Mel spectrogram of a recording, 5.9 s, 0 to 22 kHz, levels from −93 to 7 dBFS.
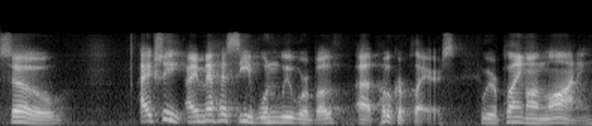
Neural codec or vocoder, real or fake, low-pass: codec, 16 kHz, about 1 kbps, DyCAST, with the encoder's durations; fake; 7.2 kHz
